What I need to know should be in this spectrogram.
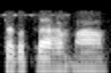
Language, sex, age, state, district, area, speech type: Sanskrit, male, 18-30, Kerala, Thiruvananthapuram, urban, conversation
